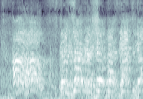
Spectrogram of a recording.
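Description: A crowd of fans chants together at a protest outdoors in loud, rhythmic bursts, voices rising and falling in repeated shouted phrases, with a dense, echoing background of many voices.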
